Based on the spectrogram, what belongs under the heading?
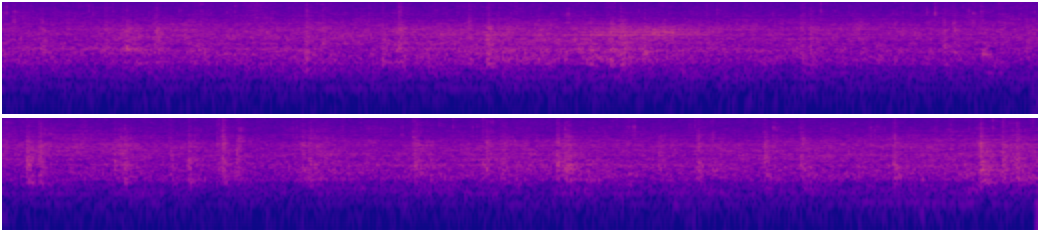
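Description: Heavy rain falling steadily: a dense, even hiss with scattered sharp taps of drops landing close by.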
